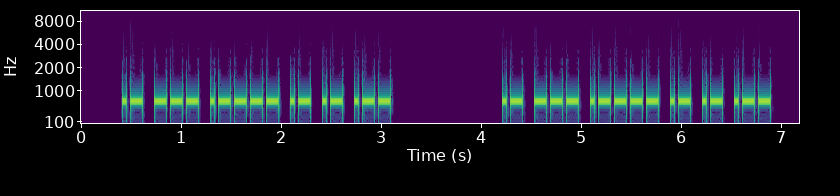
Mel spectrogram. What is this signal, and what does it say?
Morse code, heard as a keyed tone, about 30 wpm, 700 Hz. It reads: AO1AAW AO1AAW
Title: Call Signs Repeated 3x - 30wpm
